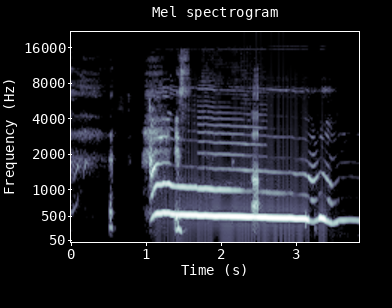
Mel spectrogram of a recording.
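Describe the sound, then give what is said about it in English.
A person lets out a long, sustained howl imitating a wolf, holding a steady pitch for a couple of seconds before wavering and trailing off, preceded by a few short clicks and breaths. “Listeners, your call to action this month is, I want you to howl.”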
